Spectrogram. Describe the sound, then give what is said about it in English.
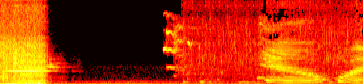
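A short burst of pouring, splashing water as a cat is given a bath gives way to quiet, then the cat lets out several drawn-out, wailing meows in quick succession, fairly loud. “I found the cat. I'm about to give him his bath.”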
